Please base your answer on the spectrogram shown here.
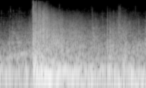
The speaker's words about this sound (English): Okay, that one went all the way in and it exploded.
